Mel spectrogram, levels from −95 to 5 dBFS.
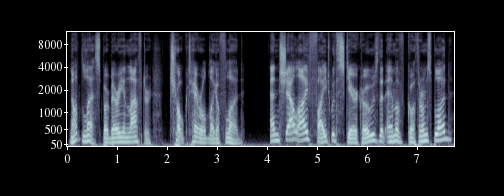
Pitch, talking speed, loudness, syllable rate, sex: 145 Hz, 155 wpm, -18 LUFS, 4.1 syllables/s, male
